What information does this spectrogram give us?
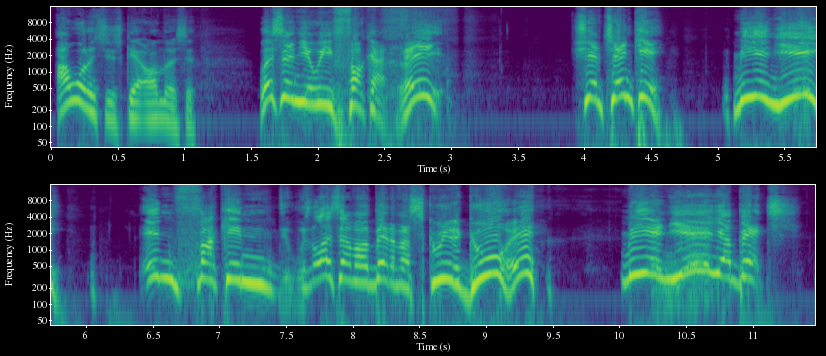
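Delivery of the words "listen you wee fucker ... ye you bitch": screaming high Scottish hard man; full Begbie. Pretend. Host imagines Jojo calling out Shevchenko, shouting wildly. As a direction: roar it like a mad Glasgow brawler. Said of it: "I wanted to go full Ramsey Nesbitt".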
